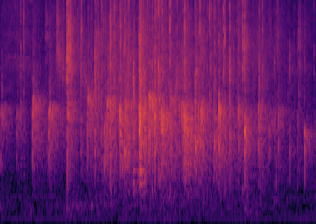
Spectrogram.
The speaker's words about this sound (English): I don't know if they're applauding because you're done or you just did a great job. She did a great job, didn't she?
